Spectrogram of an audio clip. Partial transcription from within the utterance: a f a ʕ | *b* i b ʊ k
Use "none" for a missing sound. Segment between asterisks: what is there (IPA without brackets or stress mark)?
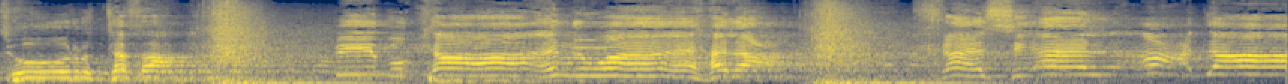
b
